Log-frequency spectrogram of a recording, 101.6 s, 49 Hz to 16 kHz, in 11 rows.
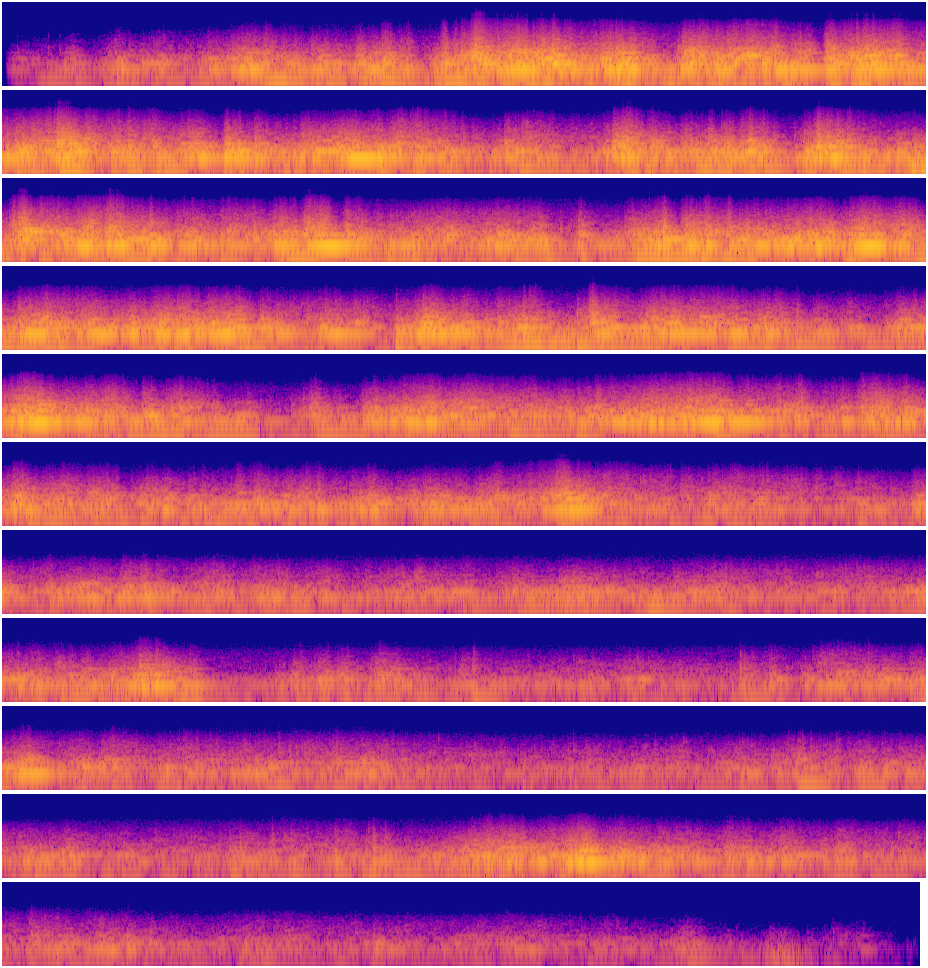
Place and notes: Digulleville, France - Wind inside a mast
Wind recorded inside a tube (windsurf mast), Zoom H6
10 December 2015, 11:20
